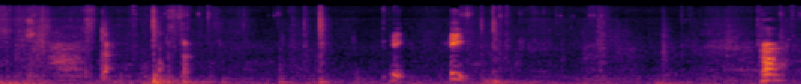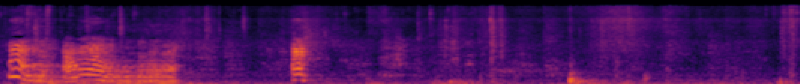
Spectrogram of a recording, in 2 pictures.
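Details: One of two Alaskan malamutes crowded into a very small elevator gives a brief, wavering, yodel-like howl amid thumps and scuffling.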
